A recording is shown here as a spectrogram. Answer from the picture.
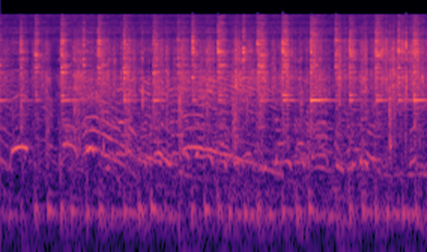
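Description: Drums played in a fast, steady beat while a group of voices sings and calls over it, the voices rising and falling in pitch.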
